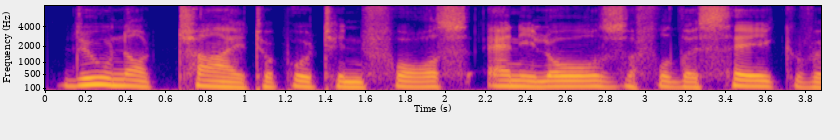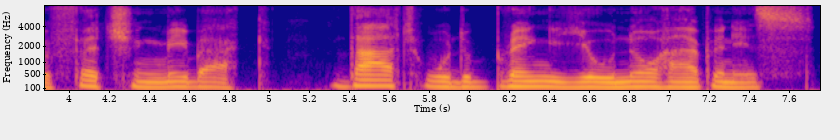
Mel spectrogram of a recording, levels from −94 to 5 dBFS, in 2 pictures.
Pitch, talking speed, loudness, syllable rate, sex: 140 Hz, 170 wpm, -20 LUFS, 3.8 syllables/s, male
